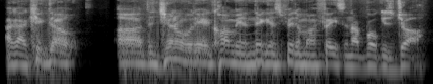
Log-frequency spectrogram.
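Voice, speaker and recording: Gravelly New man in his fifties. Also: fast. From raised in New York. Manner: relaxed storyteller who acts out quotes in a higher voice. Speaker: podcast guest. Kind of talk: casual podcast chat.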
